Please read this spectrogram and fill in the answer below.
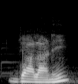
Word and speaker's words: জ্বালানি: নিয়ম 2 আমরা বলতে পারি শব্দের শুরুতে ব্যঞ্জন বর্ণের গোড়ায় ব ফলা আসলে ব এর উচ্চারণ হয় না। যেমন উদাহরণস্বরূপ আমরা বলতে পারি স্বাধীনতা, জ্বালানি, স্বদেশ ইত্যাদি।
